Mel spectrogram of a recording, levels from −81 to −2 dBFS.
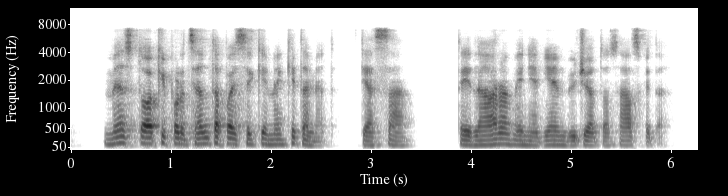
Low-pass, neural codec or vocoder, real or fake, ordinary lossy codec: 7.2 kHz; codec, 16 kHz, about 1 kbps, DyCAST, with the encoder's durations; fake; AAC, 48 kbps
